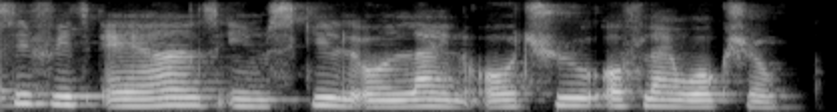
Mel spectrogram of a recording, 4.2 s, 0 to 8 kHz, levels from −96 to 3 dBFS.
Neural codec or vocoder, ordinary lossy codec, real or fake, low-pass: none; Opus, 24 kbps; real; 7.2 kHz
